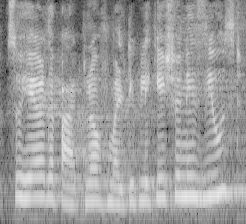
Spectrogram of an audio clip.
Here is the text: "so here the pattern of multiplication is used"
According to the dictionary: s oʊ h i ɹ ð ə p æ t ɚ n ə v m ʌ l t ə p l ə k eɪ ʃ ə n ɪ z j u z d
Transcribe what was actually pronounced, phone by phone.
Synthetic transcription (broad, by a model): s oʊ h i ɹ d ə p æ t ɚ ə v m ʌ l t ə p l ə k eɪ ʃ ə n ɪ z j u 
